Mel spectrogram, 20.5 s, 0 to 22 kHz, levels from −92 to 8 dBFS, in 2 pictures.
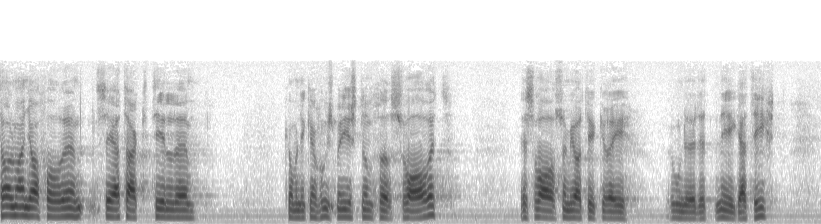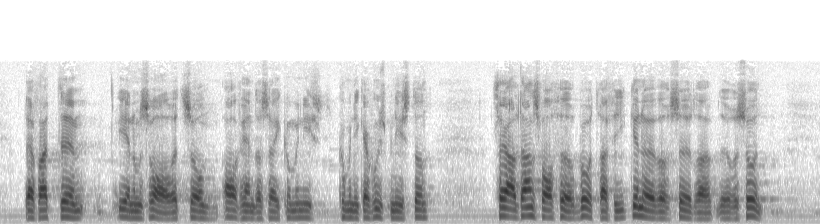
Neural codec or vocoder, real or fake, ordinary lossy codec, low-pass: none; real; MP3, 64 kbps; 7.2 kHz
